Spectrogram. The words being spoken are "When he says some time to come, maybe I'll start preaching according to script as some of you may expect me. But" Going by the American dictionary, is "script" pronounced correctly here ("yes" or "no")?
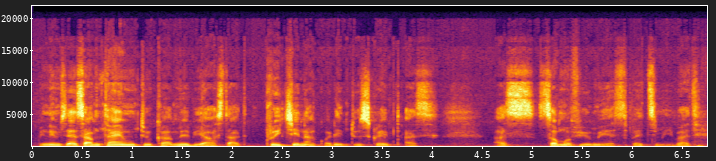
yes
